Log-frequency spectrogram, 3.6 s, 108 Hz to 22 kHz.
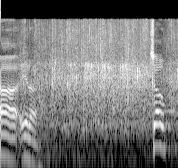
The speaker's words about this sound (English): And I'm also pleased to say that this book and the speaking engagements that I'm going to do, we will raise, I'm hoping, well over $2 million as we go forward. And by the way, that gets some applause most places where I speak, okay?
